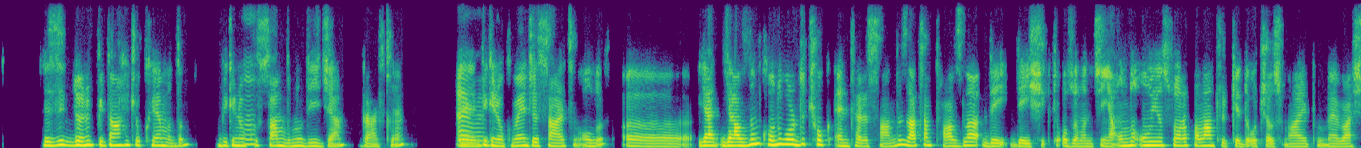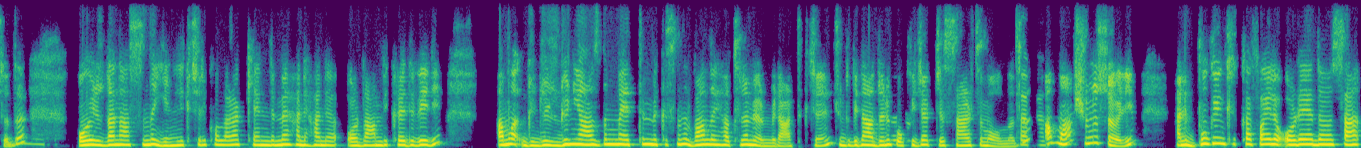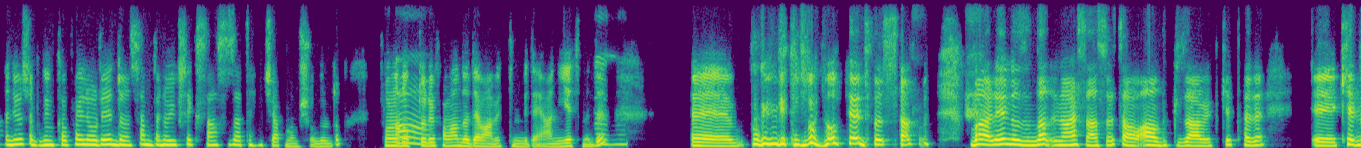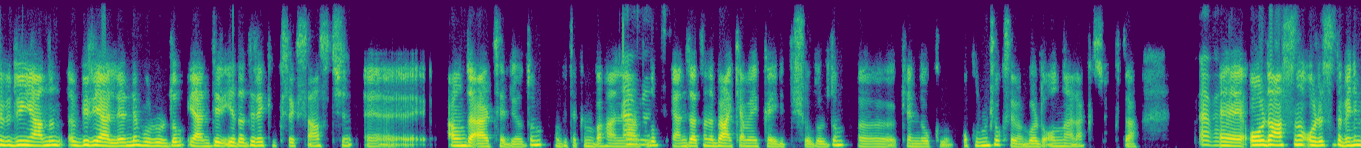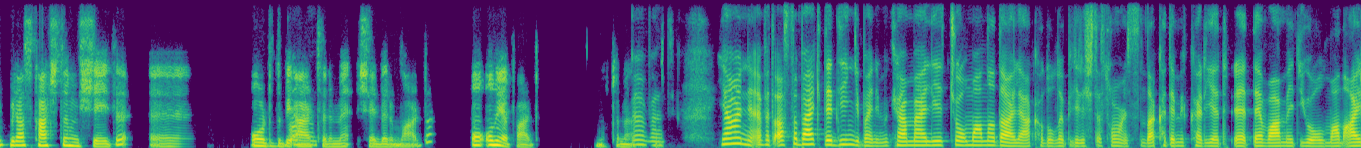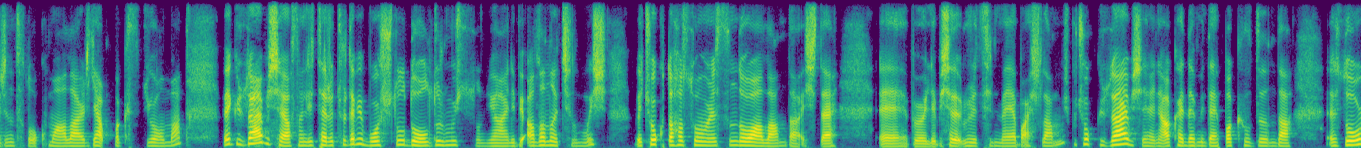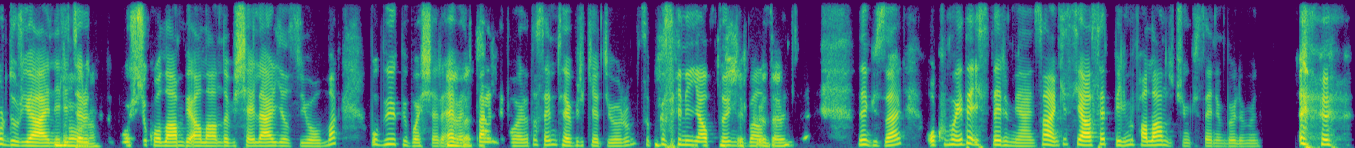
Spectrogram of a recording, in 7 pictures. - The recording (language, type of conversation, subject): Turkish, podcast, Hatalardan ders çıkarmak için hangi soruları sorarsın?
- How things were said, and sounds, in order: other background noise; unintelligible speech; laughing while speaking: "bugün gidip o noktaya dönsem"; tapping; chuckle; laughing while speaking: "tıpkı senin yaptığın gibi az önce"; chuckle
